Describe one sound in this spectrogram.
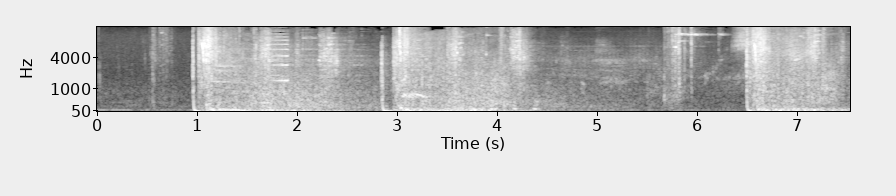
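Shotgun blasts boom in quick, loud bursts.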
